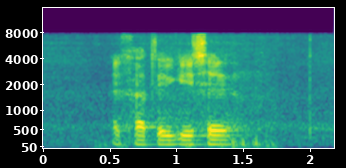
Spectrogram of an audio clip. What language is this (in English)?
Maithili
